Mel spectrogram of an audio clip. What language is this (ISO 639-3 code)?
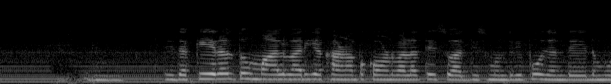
pan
